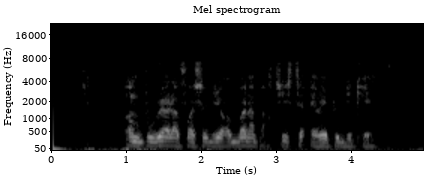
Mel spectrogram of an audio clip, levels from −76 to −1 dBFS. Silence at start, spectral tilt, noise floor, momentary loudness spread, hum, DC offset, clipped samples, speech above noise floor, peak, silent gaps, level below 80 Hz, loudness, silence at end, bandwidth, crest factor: 0.05 s; -4.5 dB/octave; -73 dBFS; 18 LU; none; under 0.1%; under 0.1%; 28 dB; -30 dBFS; none; -72 dBFS; -46 LUFS; 0 s; 16 kHz; 18 dB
